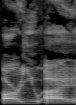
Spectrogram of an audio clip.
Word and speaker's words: RUI: WeI, one of the newest K-pop boy bands, officially announced their fandom name, which is spelled R-U-I. I believe it is pronounced Ru-I, as their name is W-E-I, pronounced WeI.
